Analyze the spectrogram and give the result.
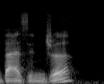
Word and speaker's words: Basinger: Por ejemplo, he aquí tres formas diferentes de pronunciar la G. – Kim Basinger, Richard Gere, Jessica Lange.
